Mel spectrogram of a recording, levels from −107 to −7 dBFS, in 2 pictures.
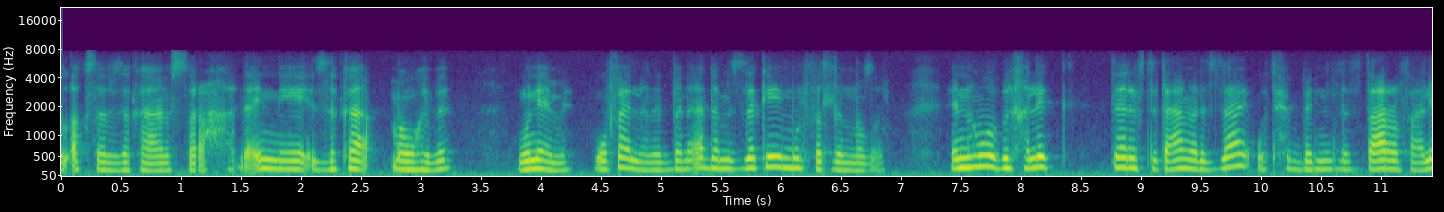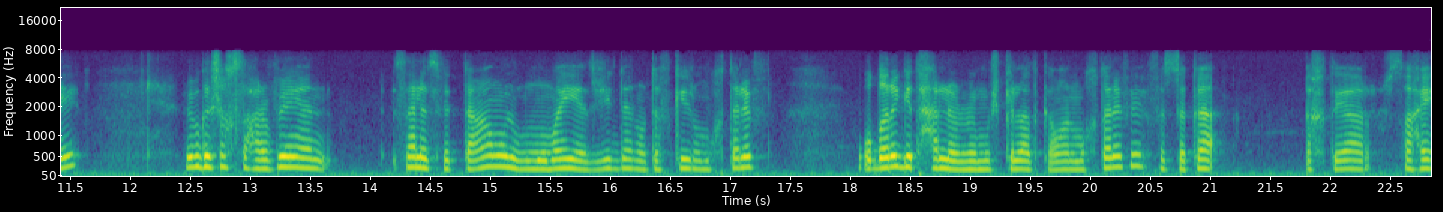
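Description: No technical faults can be heard in this speech, which comes through the AMR wideband (HD Voice) codec at 12.65 kbit/s with only the light coding character expected at that rate.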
